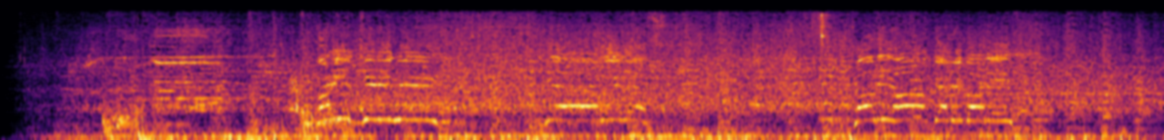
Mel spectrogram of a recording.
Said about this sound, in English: Are you kidding me, says ESPN. I mean, they got the music, they got the applause, they got it all going on there.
